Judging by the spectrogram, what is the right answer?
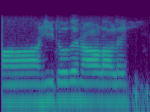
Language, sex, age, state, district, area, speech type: Punjabi, male, 18-30, Punjab, Ludhiana, rural, conversation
